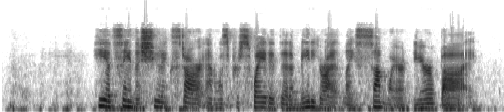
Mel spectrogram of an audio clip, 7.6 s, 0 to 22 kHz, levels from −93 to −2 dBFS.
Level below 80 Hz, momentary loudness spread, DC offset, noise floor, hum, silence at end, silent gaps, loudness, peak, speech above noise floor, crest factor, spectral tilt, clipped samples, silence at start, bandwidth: -52 dBFS; 18 LU; under 0.1%; -43 dBFS; none; 0.35 s; none; -16 LUFS; 0 dBFS; 26 dB; 18 dB; -3.5 dB/octave; under 0.1%; 0.15 s; 9.2 kHz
